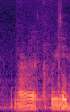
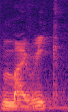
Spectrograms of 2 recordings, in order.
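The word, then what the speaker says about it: Myreque: I used to think it was Myrique when I was young. We just did the pronunciation video, I forget already. It's named after the maquis from French history, that resistance movement, named partly to sound like maquis, and also, so you've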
